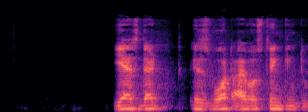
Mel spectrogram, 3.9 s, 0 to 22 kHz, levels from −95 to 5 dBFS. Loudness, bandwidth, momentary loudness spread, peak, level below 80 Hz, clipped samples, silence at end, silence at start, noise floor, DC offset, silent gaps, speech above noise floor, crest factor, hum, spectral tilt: -21 LUFS; 11.5 kHz; 10 LU; -2 dBFS; -56 dBFS; under 0.1%; 0 s; 1.45 s; -87 dBFS; under 0.1%; none; 67 dB; 20 dB; none; -5 dB/octave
